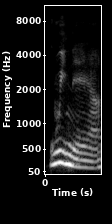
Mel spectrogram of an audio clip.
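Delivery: « Guinea » dit goui-nè-a; U prononcé. Shown as a demonstration. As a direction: faire sonner le U de « Guinea ». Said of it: "Même chose pour". (« Guinea » avec toutes les lettres, gou-inea)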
